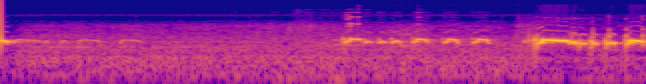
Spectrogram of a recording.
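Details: Local zebra doves, a lure recording meant to make other zebra doves respond: faint hooked coos fade out, then a louder set of five short notes and a ringing, wavering coo.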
